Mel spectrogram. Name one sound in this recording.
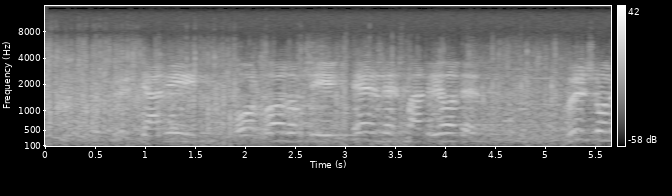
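A man speaks with animation into a microphone over loudspeakers.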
